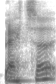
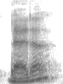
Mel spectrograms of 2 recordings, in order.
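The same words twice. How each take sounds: First: The middle consonant is a crisp T sound. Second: The middle consonant is a soft D-like flap. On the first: This is the British way of saying it. "instead of better" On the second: This is the American way of saying it. "So the T becomes a flip, a flap"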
